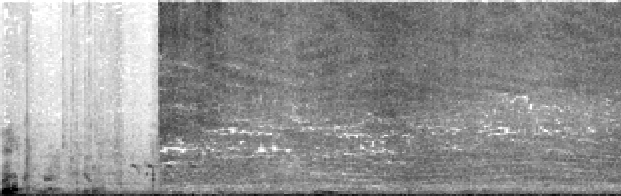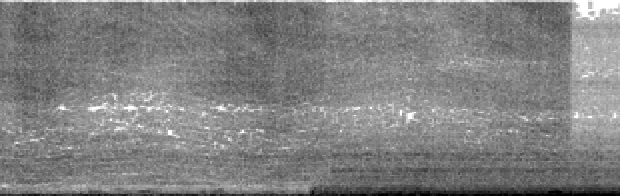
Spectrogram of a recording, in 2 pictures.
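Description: Gravity-feed spray gun hissing steadily as compressed air sprays coating onto a boat hull, starting abruptly a couple of seconds in and stopping just before the end. A low, steady engine drone joins about nine seconds in.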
